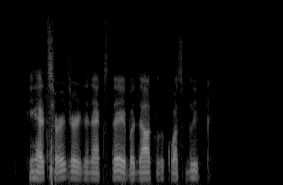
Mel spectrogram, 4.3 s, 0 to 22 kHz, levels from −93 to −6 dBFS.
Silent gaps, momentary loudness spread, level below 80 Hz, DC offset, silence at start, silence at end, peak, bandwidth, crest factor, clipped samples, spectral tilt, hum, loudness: 2.48-2.52 s, 3.02-3.10 s; 10 LU; -84 dBFS; under 0.1%; 0.45 s; 1.1 s; -30 dBFS; 15.5 kHz; 22 dB; under 0.1%; -5 dB/octave; none; -51 LUFS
